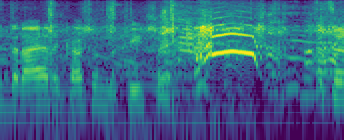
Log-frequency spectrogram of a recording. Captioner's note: laughter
